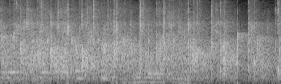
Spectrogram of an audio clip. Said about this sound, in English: Please an applause for this lady, is very good.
